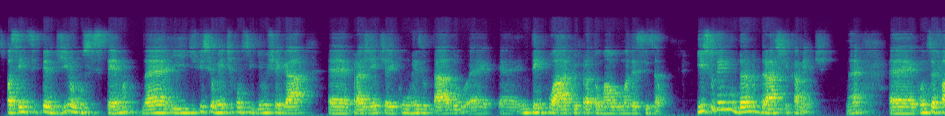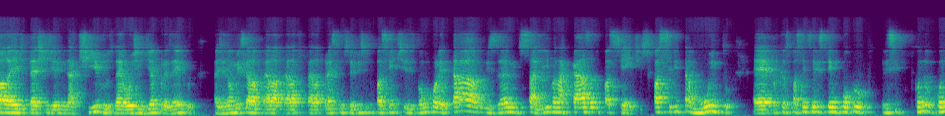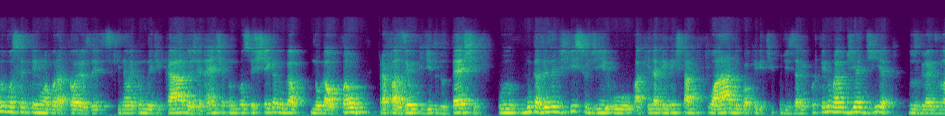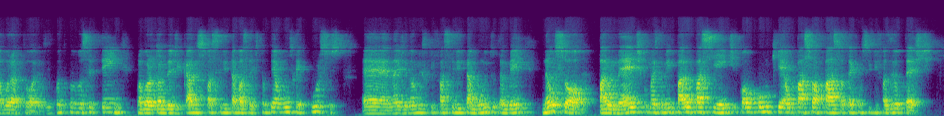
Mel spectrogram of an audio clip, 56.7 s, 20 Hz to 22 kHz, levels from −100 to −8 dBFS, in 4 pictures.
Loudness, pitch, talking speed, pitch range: -18 LUFS, 140 Hz, 195 wpm, 130-160 Hz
